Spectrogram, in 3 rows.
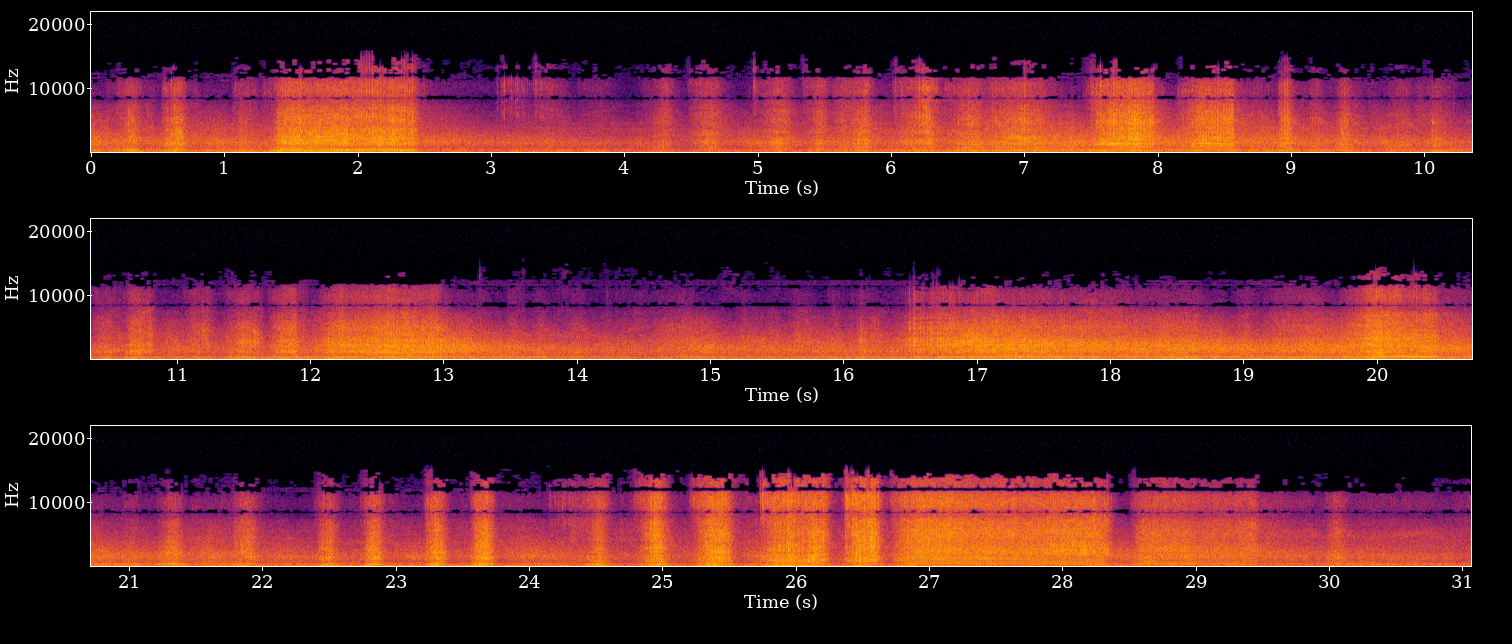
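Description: Monster truck's supercharged V8 revving hard, its pitch sweeping up and down as it drives the course. In the last several seconds it breaks into a run of quick, repeated throttle blips before the jump.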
